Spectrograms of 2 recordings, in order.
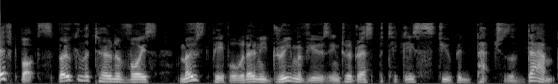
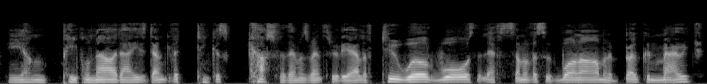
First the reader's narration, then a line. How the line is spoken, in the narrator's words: The liftbot fetched up a groan from deep within and muttered to itself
